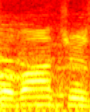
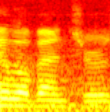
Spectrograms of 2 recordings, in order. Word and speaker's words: Levanture: Now, Levanture's not that hard a name to Levanture. pronounce. You can do it. Some people say Leventure, so if you want to go Leventure, you can.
